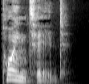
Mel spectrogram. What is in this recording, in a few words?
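"pointed", British English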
